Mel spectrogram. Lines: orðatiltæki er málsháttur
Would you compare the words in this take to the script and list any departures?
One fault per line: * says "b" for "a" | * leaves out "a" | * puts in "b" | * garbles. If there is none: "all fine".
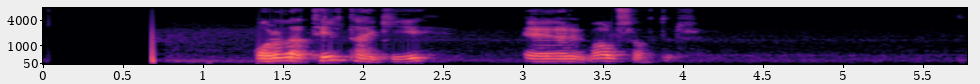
all fine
